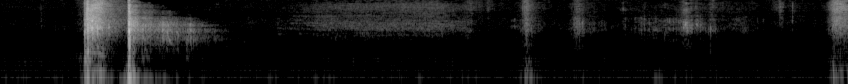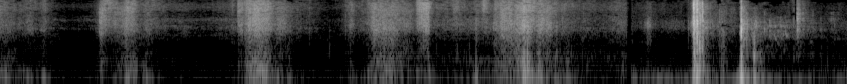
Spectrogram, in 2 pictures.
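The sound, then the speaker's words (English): An arrow shot from a bow hits the target with a sharp, snapping double crack near the start. Several softer knocks and clicks follow in a scattered run later on, all fairly faint. “You see right there, that shot was just dead where I was looking. So, I don't know. I haven't shot the bow in, I don't know, a couple months.”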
